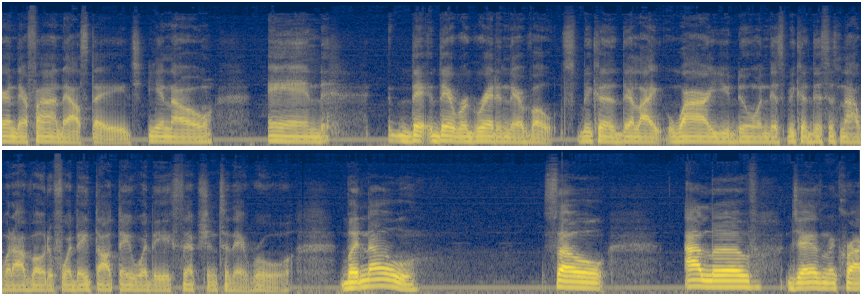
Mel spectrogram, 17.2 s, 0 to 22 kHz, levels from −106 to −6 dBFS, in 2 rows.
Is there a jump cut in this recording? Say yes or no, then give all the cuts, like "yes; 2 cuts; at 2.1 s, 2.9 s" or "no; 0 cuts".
no; 0 cuts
